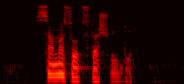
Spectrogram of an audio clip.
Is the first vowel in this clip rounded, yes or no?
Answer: no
